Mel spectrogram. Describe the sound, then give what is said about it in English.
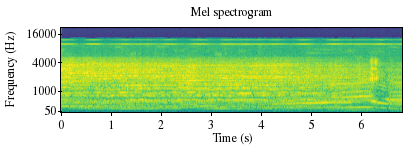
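A loud, high-revving sports car engine whines steadily as it approaches, then roars past at high speed, heading west on Trumbull, with a sharp drop in pitch near the end. No one speaks. “That maniac driving at that speed. All units. A sports car.”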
